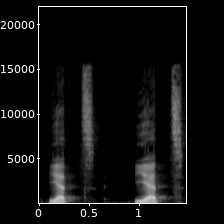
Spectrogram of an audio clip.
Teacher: ketika melafazkannya itu ada suara desisan yang keluar daripada mulut kita karena huruf ta itu dia memiliki sifat hams Yat Yat nah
